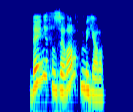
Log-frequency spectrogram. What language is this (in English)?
Kabyle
